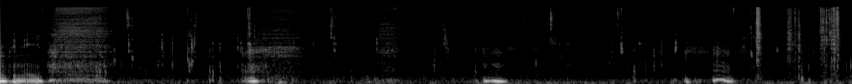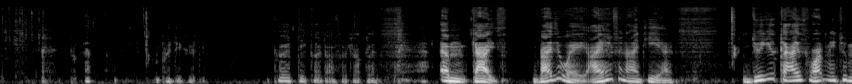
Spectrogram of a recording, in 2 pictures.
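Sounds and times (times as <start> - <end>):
person chewing: 0.9 - 10.4.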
